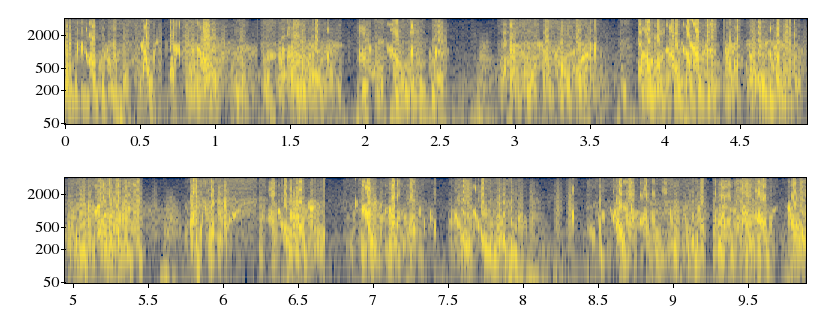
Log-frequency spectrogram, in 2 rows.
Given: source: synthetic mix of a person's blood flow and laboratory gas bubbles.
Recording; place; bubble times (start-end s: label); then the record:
Doppler ultrasound of blood flow; subclavian vein
0.00-0.64 s: bubbles
0.66-1.86 s: bubbles
1.94-2.57 s: bubbles
2.88-3.65 s: bubbles
3.69-3.80 s: bubbles
3.82-5.49 s: bubbles
5.75-6.68 s: bubbles
6.79-7.42 s: bubbles
7.50-8.04 s: bubbles
8.29-8.38 s: bubbles
8.42-9.24 s: bubbles
9.27-9.70 s: bubbles
9.73-9.90 s: bubbles
From the record:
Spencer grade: 4 (maximum detectable bubble signal sounding continuously throughout systole and diastole of every cardiac period, and overriding the amplitude of the normal cardiac signals); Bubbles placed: anywhere in the cardiac cycle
